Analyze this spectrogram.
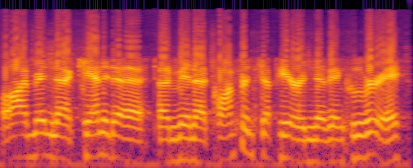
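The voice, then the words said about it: Put-on Canadian accent. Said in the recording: “you sound a little different this week. ... you've like developed a little bit of an accent since you've been up there.”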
